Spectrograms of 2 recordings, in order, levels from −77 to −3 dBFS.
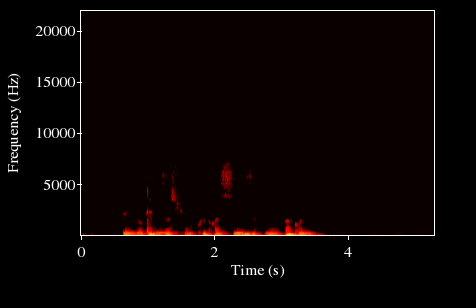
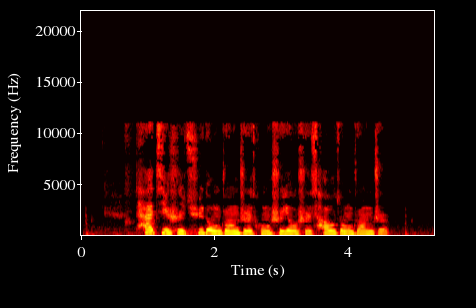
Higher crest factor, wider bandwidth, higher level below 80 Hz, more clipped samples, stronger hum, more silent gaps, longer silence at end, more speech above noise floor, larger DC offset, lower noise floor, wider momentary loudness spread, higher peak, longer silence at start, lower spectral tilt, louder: about the same, 16 dB vs 16 dB; second, 7.4 kHz vs 11.5 kHz; about the same, -64 dBFS vs -68 dBFS; neither; neither; neither; first, 1.7 s vs 0.7 s; first, 36 dB vs 32 dB; neither; first, -77 dBFS vs -58 dBFS; about the same, 8 LU vs 8 LU; second, -28 dBFS vs -10 dBFS; first, 0.65 s vs 0.1 s; first, -8 dB/octave vs -4.5 dB/octave; second, -43 LUFS vs -26 LUFS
